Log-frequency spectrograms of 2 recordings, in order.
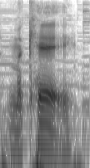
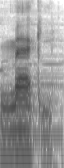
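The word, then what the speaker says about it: Mackay: it should be pronounced McKay I assure you that I'm not saying it with a uton accent yes the locals way of properly pronouncing this is Macky the namesake of Macky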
